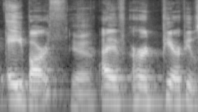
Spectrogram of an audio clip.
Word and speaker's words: Abarth: an a a b a barth a bart because i've heard it a bart i've heard pr people say abarth yeah i've heard pr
